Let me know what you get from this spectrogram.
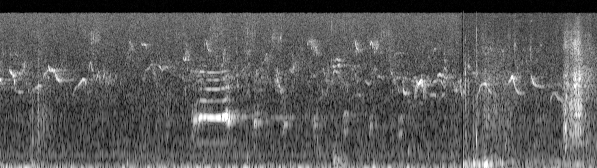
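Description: Birds calling, with many short chirping notes that rise and fall quickly and one louder, lower call about two seconds in. A short sharp sound comes near the end.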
